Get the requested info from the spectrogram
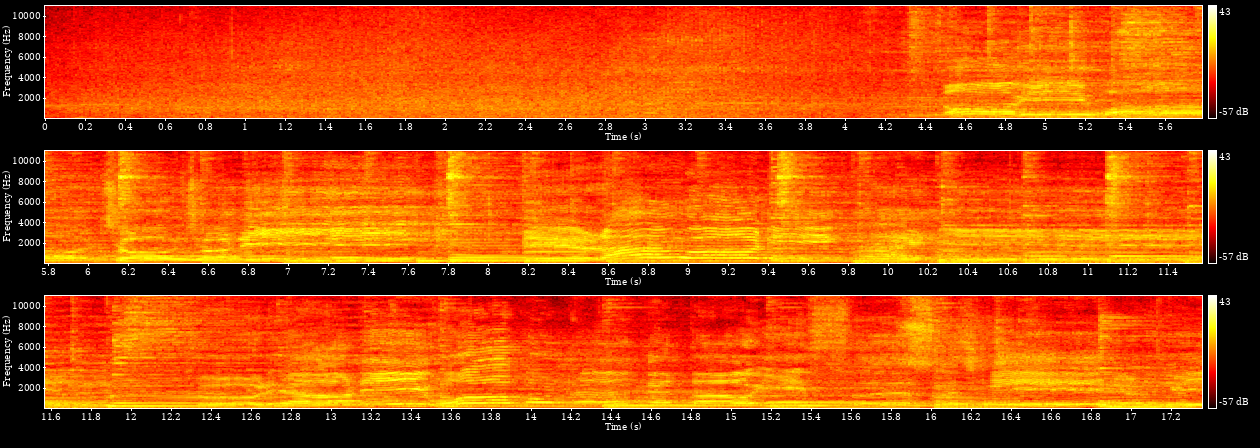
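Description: A man singing a slow Mandarin love song into a handheld microphone over a karaoke backing track, coming in about four seconds in. Before that there is a steady, even rush of noise.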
